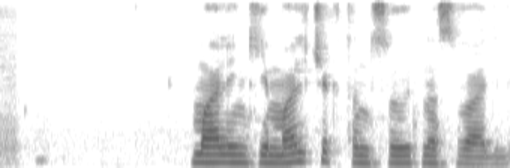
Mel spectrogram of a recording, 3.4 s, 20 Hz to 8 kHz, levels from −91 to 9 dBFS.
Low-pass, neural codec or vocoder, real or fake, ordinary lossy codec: 7.2 kHz; none; real; none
